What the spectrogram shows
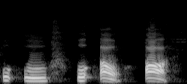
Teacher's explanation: बोल के देखेंगे उ उ उ औ यह क्या होगा ठ जो होठ है वो गोल हो जा रहा है तो यही है तो इसमें क्या पूछा था आवृत मुखी नाम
